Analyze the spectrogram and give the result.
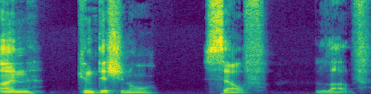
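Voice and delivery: very slow, halting, deliberate delivery, word by word. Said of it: "The reason I said that so slow".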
